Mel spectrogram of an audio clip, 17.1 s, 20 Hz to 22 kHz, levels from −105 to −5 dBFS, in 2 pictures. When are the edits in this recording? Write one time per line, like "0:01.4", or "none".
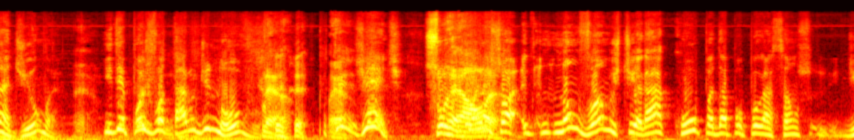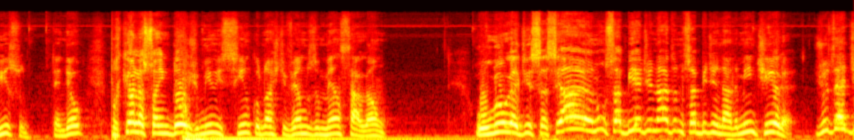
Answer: none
